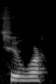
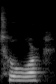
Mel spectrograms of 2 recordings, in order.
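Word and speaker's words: tabhair: I would pronounce it tuor. It can also be pronounced tor.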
